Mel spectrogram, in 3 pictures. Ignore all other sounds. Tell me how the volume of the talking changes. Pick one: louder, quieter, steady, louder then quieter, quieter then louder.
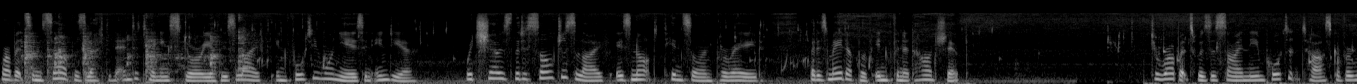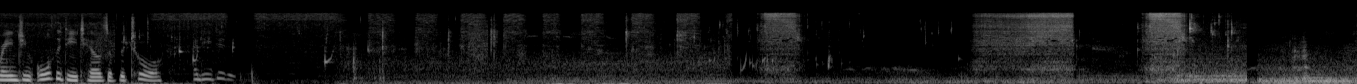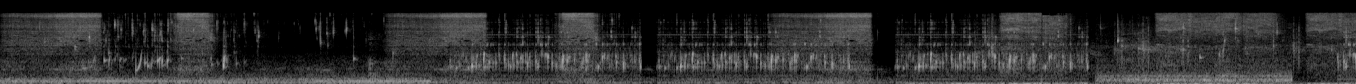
steady.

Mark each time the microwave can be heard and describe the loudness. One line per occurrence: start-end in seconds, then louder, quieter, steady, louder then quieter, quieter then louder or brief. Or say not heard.
not heard.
